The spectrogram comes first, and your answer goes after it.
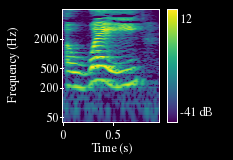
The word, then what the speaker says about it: away: Put away, F-E-A, way, away, put away your ties, put away, a, way, trọng âm rơi vào âm tiết thứ hai, away, put away your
